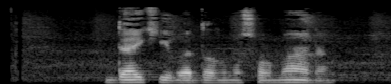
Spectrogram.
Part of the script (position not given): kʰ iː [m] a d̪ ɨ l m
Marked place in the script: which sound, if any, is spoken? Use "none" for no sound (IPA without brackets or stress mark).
b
